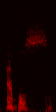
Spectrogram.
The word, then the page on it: abis: Biak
